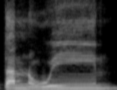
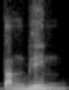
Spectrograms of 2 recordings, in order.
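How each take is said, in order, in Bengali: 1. মাঝের ব্যঞ্জনধ্বনিটি একটি w ধ্বনি। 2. মাঝের ব্যঞ্জনধ্বনিটি একটি v ধ্বনি। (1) "আসল উচ্চারণ হবে তানউইন" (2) "অনেকে বলে তানভিন"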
